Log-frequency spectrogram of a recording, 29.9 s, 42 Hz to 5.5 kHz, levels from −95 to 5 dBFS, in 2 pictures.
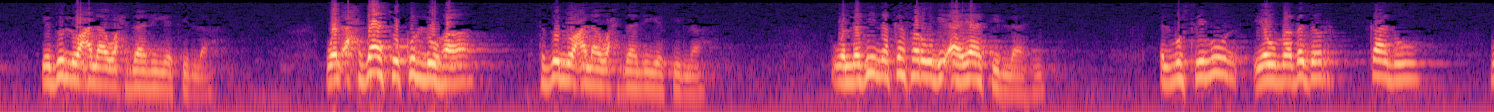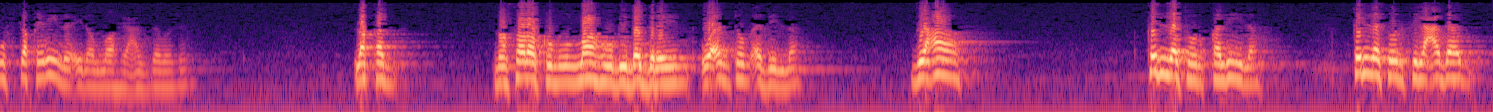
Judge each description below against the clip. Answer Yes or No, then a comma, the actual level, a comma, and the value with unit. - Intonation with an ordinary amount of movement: No, wide, 7.8 semitones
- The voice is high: No, medium, 155 Hz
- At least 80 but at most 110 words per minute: No, average, 70 wpm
